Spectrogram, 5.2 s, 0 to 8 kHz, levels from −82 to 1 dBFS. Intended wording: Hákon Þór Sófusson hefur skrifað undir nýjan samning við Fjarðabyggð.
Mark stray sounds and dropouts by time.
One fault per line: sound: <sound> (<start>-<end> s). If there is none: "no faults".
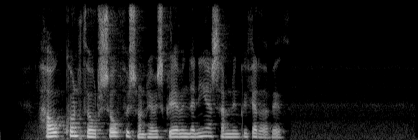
no faults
